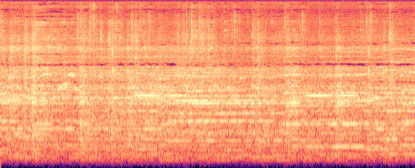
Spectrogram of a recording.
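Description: Galloping horse hooves in the online riding game Star Stable, a steady rapid clatter of hoofbeats at even loudness throughout, with no talk over it.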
